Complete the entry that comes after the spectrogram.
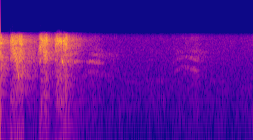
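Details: Kala teetar, the black francolin, calling with three loud, sharp, scratchy notes in quick succession, the last two close together, followed by a faint softer note amid quiet background.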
